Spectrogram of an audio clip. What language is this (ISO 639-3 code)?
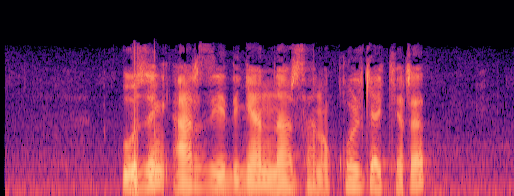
uzb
